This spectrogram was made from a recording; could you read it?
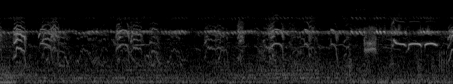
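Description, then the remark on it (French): A common redshank (chevalier gambette), a red-legged wader the size of a small pigeon that nests in the reserve, gives whistling calls, a few short clear notes repeated over a steady high insect trill, with more bird chirps scattered through the background. “Là, ce qu'on entend, c'est cette espèce de sifflement, on l'a répété deux, trois fois. C'est le chevalier gambette.”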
